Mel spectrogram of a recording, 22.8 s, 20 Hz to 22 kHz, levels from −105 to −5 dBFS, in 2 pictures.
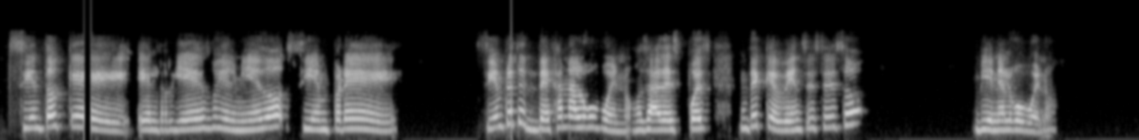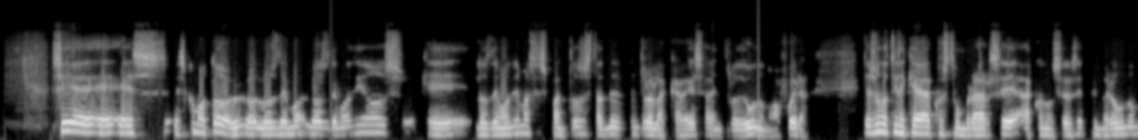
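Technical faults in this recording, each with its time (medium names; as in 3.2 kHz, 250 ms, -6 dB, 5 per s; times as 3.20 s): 0.84–0.91 s: dropout 70 ms
5.11–5.12 s: dropout 5.4 ms
14.69–14.71 s: dropout 16 ms
18.97–18.98 s: dropout 8.1 ms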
